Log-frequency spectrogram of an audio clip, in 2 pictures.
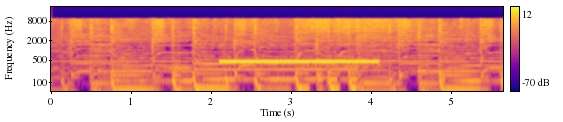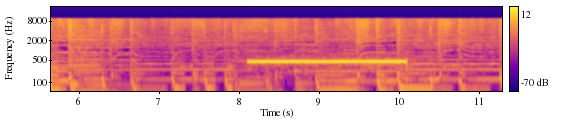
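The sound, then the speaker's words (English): Ringback tone of an outgoing telephone call: two long, steady, mid-pitched electronic tones of about two seconds each, separated by a longer pause. “I'm just going to ring this lady's phone for the next hour until she picks up. She's got to pick up.”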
